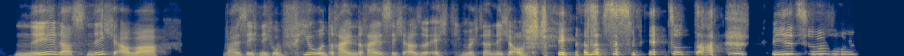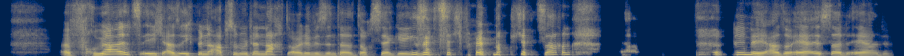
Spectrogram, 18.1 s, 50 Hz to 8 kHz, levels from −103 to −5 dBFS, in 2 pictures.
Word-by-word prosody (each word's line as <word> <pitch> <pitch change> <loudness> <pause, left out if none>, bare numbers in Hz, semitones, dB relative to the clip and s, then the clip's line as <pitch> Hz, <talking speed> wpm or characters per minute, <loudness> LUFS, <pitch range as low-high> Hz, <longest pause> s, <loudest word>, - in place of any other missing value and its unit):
Ne, 220 +11 +3
das 225 -3 +1
nicht, 290 - -2
aber, 175 0 +2 0.6
weiß 190 +4 -6
ich 215 -3 -2
nicht, 175 -2 -7
um 185 -4 -4
4:33, 180 - -1
also, 160 +2 -2
echt, - - -7
ich 170 - -20
möchte 175 +2 -7
da - - -3
nicht 220 -1 -2
aufstehen. 185 +9 +3
Also, 265 +4 +7
das - - -4
ist 340 -2 +2 0.2
mir 325 0 +1
total 310 -4 0 0.5
viel 345 +3 +6
zu 360 +1 0
früh. 340 -4 -5 1.1
Äh, 185 - -2
früher 185 +6 +2
als 240 0 +2
ich. 205 0 +1
Also, 190 +2 +2
ich 210 0 -1
bin 235 - -1
'ne 225 - -2
absolute 220 +1 -2
Nachteule. 220 -5 -1
Wir 180 - -5
sind 195 +3 -7
da 190 -1 0
doch 195 +2 -4
sehr 200 -1 -2
gegensätzlich 265 +6 -1
bei 255 -2 +6
manchen 270 +4 -3
Sachen, 280 +2 -2 1.4
ja. - - -5
Ne, 285 0 0
ne, 210 -6 +3
also, 195 +1 +1
er 205 +1 +4
ist 210 +1 -3
dann 205 -1 +2
eher 205 +1 -1
d 210 +1 -16
215 Hz, 170 wpm, -23 LUFS, 195-270 Hz, 1.4 s, Also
